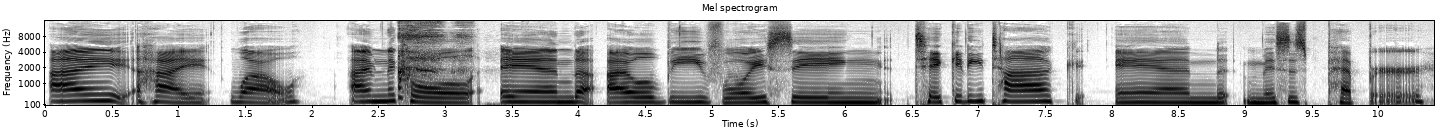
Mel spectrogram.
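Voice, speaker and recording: Casting: woman guest, very unhurried, smooth clear voice, dry mic. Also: medium pitch, steady tone, dry recording. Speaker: podcast guest.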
